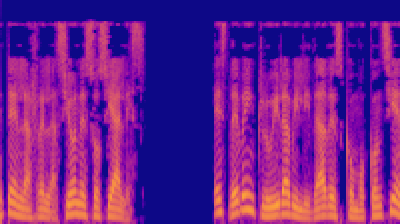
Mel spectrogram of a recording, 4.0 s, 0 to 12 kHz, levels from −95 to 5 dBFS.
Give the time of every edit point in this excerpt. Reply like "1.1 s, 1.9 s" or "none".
2.3 s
